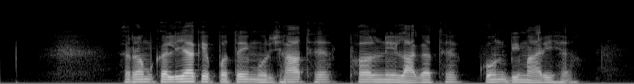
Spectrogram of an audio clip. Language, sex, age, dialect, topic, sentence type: Chhattisgarhi, male, 31-35, Northern/Bhandar, agriculture, question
